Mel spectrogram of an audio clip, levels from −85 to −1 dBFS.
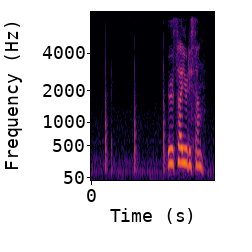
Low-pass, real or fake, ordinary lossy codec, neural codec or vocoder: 7.2 kHz; real; none; none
